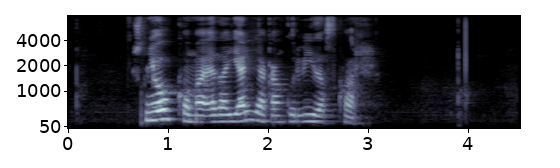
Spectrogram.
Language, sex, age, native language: Icelandic, female, 40-49, Icelandic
